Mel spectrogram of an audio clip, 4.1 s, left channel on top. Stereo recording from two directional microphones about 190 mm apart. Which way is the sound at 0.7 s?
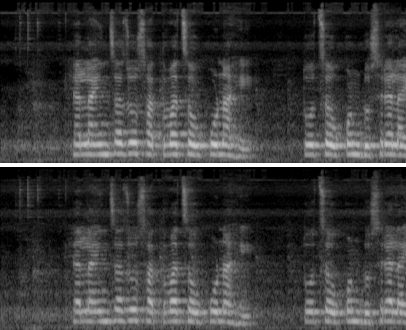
55° left (ahead or behind).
